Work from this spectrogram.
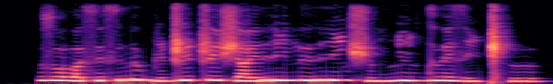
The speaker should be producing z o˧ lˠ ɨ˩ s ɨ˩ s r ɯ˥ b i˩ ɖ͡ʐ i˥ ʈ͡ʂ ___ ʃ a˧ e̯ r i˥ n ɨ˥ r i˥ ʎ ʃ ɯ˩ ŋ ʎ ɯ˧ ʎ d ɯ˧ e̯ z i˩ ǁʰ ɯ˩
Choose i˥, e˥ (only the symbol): e˥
